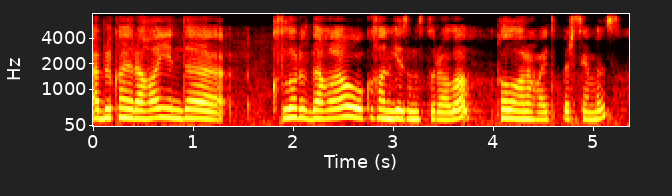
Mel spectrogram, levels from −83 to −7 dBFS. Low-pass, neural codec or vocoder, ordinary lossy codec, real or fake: 7.2 kHz; codec, 16 kHz, 2 kbps, X-Codec, WavLM features, trained on Multilingual LibriSpeech; none; fake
